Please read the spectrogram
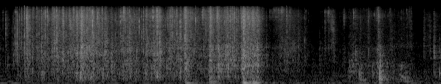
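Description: Clear plastic wrapping crinkling as cellophane-wrapped bundles of diamond-painting drill bags are handled. It is loud for about the first two and a half seconds, then eases to a few lighter rustles and taps.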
